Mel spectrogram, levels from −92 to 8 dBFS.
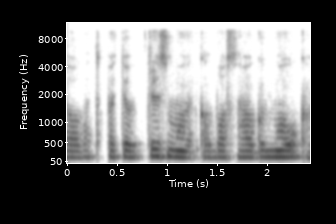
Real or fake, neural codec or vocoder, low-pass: real; none; 9.9 kHz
